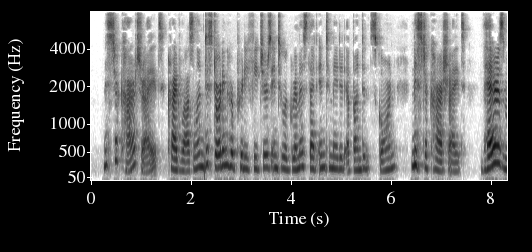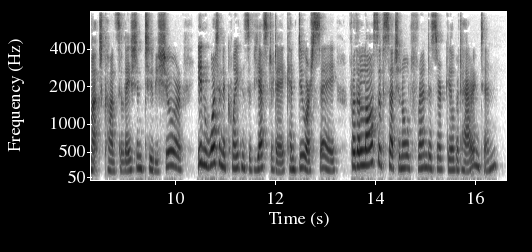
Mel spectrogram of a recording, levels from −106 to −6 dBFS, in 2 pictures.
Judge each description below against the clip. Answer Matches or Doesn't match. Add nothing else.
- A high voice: Matches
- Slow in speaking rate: Doesn't match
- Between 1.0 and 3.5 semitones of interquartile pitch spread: Doesn't match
